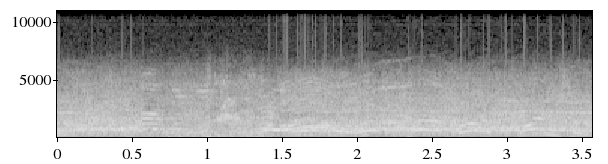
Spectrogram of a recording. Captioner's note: crowd Cheering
